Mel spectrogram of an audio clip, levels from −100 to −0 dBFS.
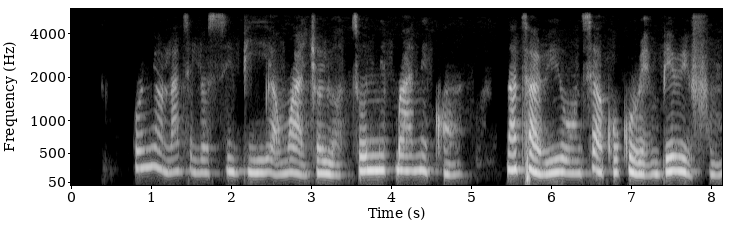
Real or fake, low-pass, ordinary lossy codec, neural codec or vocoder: real; 5.4 kHz; none; none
